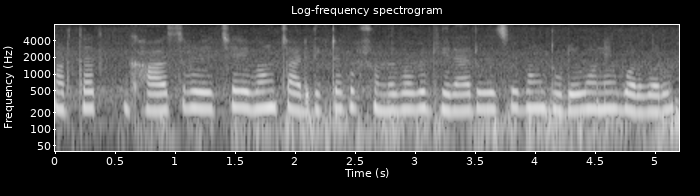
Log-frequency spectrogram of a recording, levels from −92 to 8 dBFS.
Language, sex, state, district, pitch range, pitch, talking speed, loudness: Bengali, female, West Bengal, Malda, 220-240 Hz, 230 Hz, 185 wpm, -13 LUFS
